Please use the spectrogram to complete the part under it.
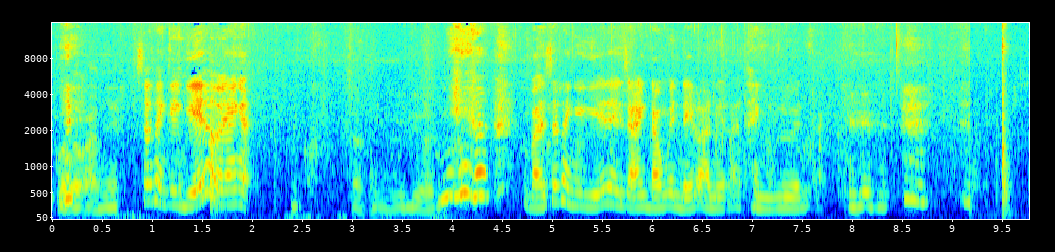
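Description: A young woman talks softly and playfully up close.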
